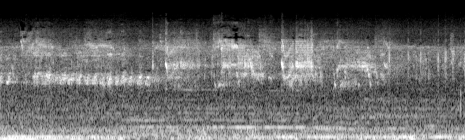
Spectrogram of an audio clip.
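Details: Swiftlets coming back to roost: harsh, buzzy twittering in overlapping short bursts, with a constant low droning hum in the background.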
